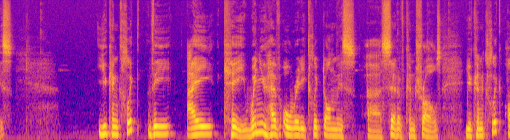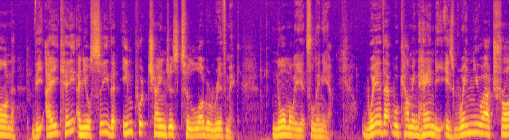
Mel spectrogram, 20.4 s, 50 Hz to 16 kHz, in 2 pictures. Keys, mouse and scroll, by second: 6.7-8.1 drag, 8.5 click, 10.7 a, 15.4 a, 19.3-20.3 drag.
